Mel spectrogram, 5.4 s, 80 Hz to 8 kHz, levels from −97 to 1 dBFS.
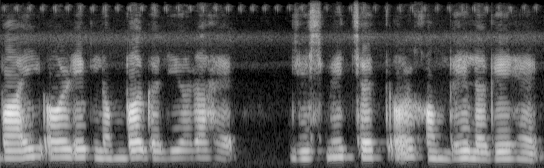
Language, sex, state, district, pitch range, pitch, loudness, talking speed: Hindi, male, Assam, Sonitpur, 125-135 Hz, 130 Hz, -20 LUFS, 120 wpm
